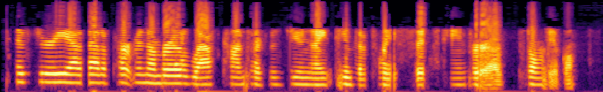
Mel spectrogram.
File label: Tempe Police, scanner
